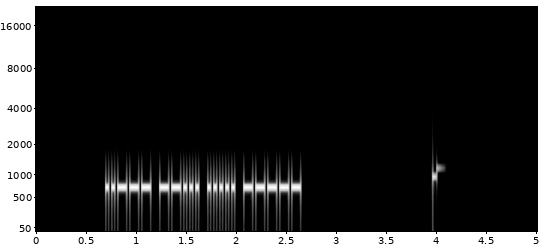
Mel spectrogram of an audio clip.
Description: Morse code, heard as a keyed tone, about 40 wpm, 700 Hz. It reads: 2750
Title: Numbers - 4-Digit 40wpm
